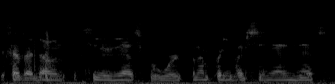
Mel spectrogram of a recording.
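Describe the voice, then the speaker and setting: A man with a low voice chats loosely during a group build, tossing in curse words and trailing off mid-thought. Soft music plays faintly underneath. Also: monotone, quick pace. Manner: loose, profane, rambling. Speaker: guest builder on a stream. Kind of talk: casual chat.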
